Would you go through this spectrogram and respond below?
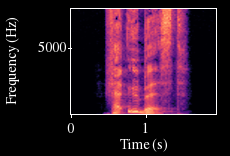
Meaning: second-person singular subjunctive I of verüben
- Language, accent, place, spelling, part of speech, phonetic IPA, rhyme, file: German, Germany, Berlin, verübest, verb, [fɛɐ̯ˈʔyːbəst], -yːbəst, De-verübest.ogg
